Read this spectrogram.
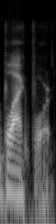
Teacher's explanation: The emphasis is on black, not board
